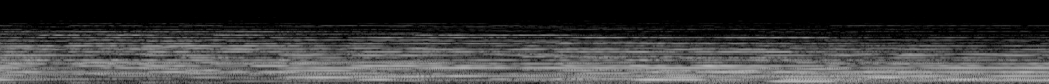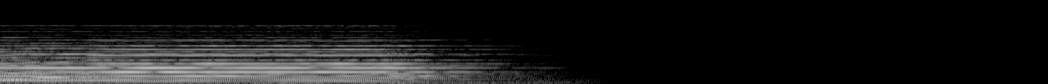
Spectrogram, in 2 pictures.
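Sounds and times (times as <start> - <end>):
organ piece: 0.0 - 16.2.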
